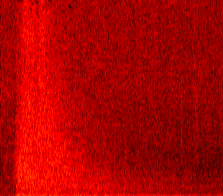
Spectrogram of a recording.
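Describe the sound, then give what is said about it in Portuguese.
A heavy whip made of many flies, swung by an arm, slams into the ground with a sudden loud, booming impact, followed by a sustained rumbling, crackling roar that slowly fades. No voices. “E vocês ouvem um quando do nada um chicote de moscas, vocês veem tipo ele balançar o braço e várias moscas se colocam numa posição e ele bate no chão.”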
